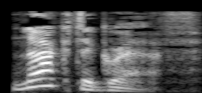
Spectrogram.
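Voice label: "noctograph", British English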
